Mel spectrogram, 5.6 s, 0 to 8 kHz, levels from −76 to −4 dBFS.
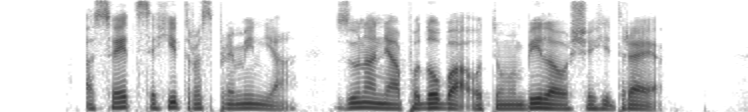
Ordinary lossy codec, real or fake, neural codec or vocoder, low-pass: none; fake; codec, 16 kHz, 1 kbps, X-Codec, WavLM features, trained on Multilingual LibriSpeech; none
